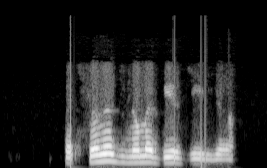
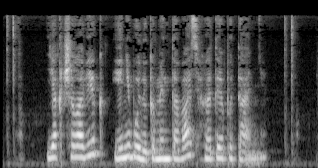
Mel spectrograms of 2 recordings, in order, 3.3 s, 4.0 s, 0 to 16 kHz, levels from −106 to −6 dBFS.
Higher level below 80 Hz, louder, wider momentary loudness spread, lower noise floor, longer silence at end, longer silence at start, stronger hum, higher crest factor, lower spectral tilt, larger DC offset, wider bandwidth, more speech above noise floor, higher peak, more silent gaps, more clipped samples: about the same, -60 dBFS vs -58 dBFS; about the same, -19 LUFS vs -21 LUFS; second, 12 LU vs 20 LU; first, under -90 dBFS vs -44 dBFS; second, 0.45 s vs 0.65 s; first, 0.8 s vs 0.6 s; neither; about the same, 16 dB vs 18 dB; first, -10 dB/octave vs -4.5 dB/octave; neither; second, 4.5 kHz vs 11.5 kHz; first, over 72 dB vs 23 dB; about the same, -4 dBFS vs -4 dBFS; neither; neither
